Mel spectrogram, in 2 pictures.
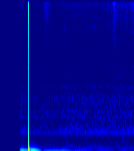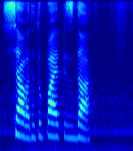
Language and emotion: Russian, angry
